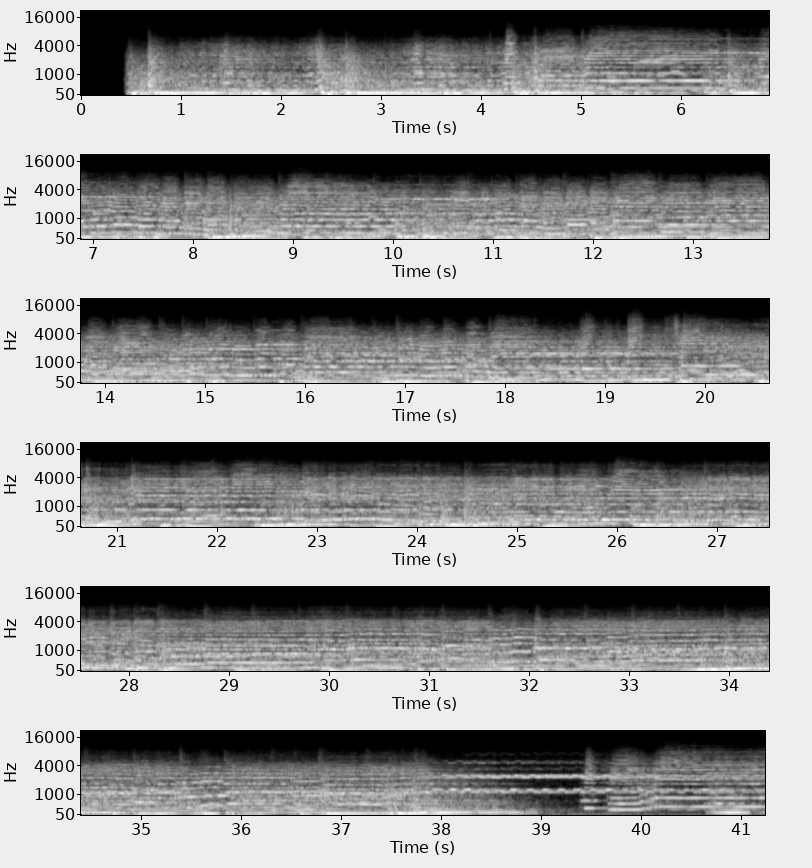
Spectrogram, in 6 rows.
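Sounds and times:
instrumental TV series opening theme tune: 0.4 - 41.2.

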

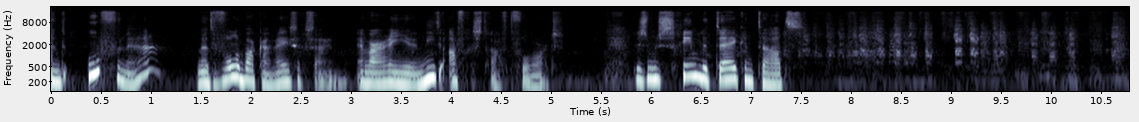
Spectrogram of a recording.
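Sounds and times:
speech: 0.0 - 7.6
geese honking as they fly over: 6.0 - 10.7.

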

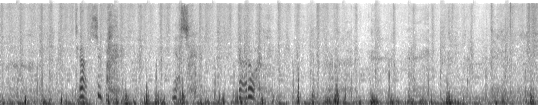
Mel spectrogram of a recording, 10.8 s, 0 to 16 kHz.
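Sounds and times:
running footsteps: 0.0 - 10.7
speech: 1.6 - 2.6, 3.4 - 4.1, 4.8 - 5.4.

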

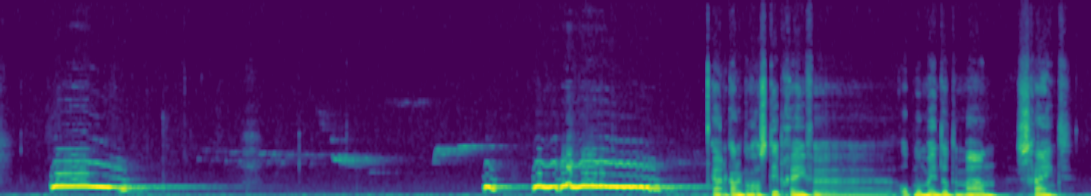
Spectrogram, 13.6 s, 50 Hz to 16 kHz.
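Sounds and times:
low hum: 0.0 - 13.6
tawny owl hooting: 0.6 - 9.6
speech: 9.0 - 13.4.

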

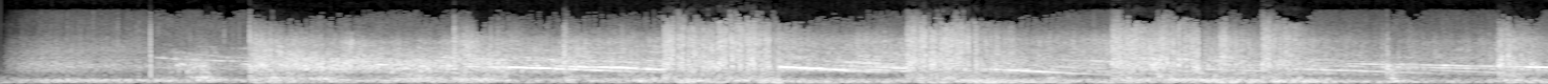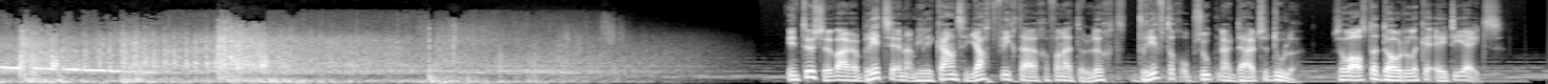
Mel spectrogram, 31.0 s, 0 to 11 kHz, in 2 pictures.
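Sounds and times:
screaming rockets from a rocket launcher barrage: 0.0 - 22.1
loud booming explosions and blasts: 0.0 - 22.6
speech: 23.4 - 30.5.

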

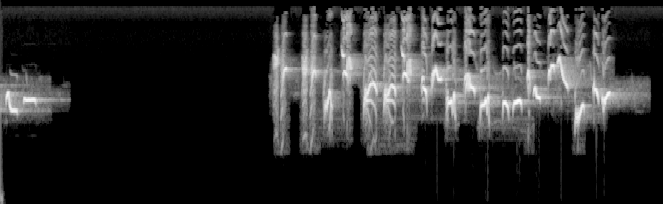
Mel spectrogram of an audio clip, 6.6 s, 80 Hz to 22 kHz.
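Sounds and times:
Eurasian blackcap singing: 2.8 - 6.2.

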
